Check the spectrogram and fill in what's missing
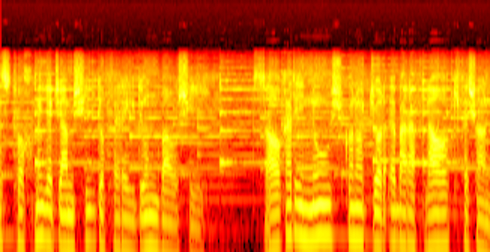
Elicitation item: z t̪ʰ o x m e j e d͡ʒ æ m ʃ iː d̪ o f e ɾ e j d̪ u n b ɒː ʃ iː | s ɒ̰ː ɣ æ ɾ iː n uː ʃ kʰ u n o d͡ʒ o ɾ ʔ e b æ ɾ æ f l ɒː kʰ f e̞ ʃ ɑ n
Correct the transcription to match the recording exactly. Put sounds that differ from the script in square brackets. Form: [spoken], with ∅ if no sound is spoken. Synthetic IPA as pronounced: z t̪ʰ o x m e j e d͡ʒ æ m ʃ iː d̪ o f e ɾ e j d̪ u n b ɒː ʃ iː | s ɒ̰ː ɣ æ ɾ iː n uː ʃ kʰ [o] n o d͡ʒ o ɾ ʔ e b æ ɾ æ f l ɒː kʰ f e̞ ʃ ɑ n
